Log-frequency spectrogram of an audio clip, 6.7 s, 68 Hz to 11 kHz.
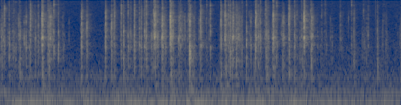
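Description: A vintage beige plastic full-size Fujitsu Siemens computer keyboard with a hollow case is typed on with the fingertips. It gives a quick, continuous run of sharp, bright plastic taps with a clicky ring near 1.8 kHz. Each tap dies almost instantly over a steady low hum.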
